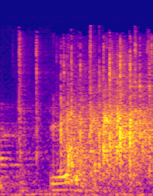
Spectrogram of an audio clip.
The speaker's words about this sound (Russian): Это аплодисменты, которыми служащие банка приветствуют Шипучина.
